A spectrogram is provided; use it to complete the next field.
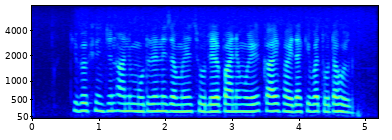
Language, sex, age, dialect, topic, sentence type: Marathi, female, 18-24, Northern Konkan, agriculture, question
